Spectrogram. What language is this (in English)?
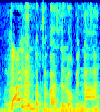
Hebrew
